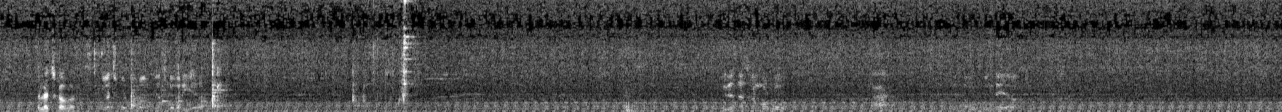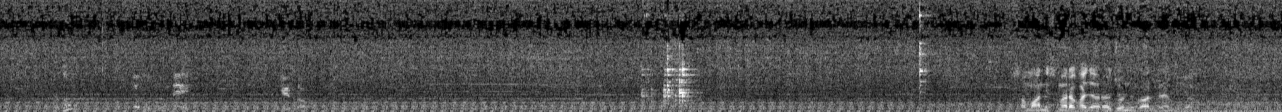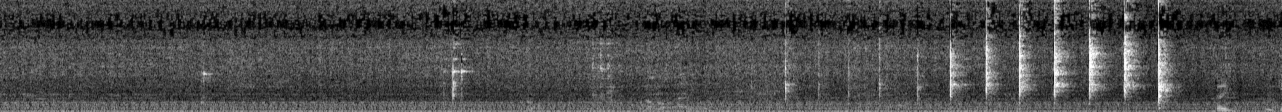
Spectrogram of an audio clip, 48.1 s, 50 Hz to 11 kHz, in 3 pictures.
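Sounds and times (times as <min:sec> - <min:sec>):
small engine idling: 0:00.0 - 0:48.0
metallic clink: 0:04.4 - 0:05.4
hammer tapping on metal: 0:41.8 - 0:46.8.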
